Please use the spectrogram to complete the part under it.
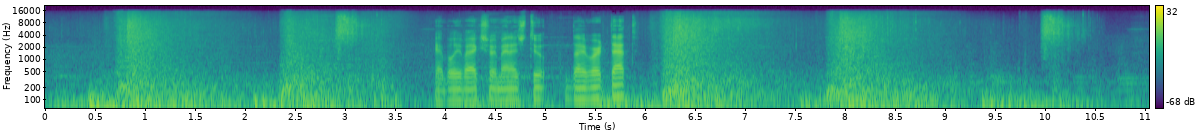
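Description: Heavy blows land with loud crashing bursts.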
